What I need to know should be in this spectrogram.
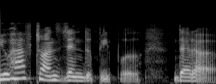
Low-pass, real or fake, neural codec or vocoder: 7.2 kHz; fake; vocoder, 44.1 kHz, 80 mel bands, Vocos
